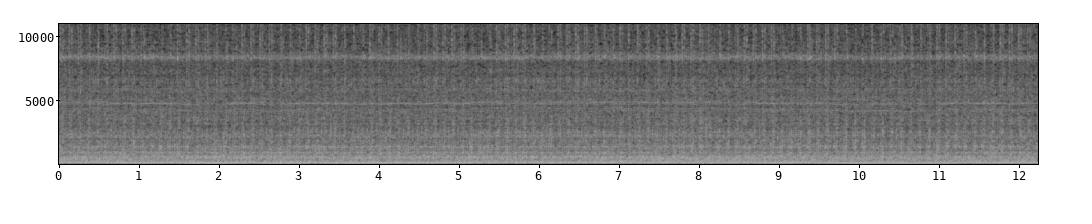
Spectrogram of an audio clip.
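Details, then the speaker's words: Audi 80 B4 2.0 L petrol at cold idle, oil pressure good, after an airlock was cleared. A fast light tapping in time with the engine; suspected hydraulic lifters, to be checked at operating temperature. "По ходу дела всё-таки гидрик."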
